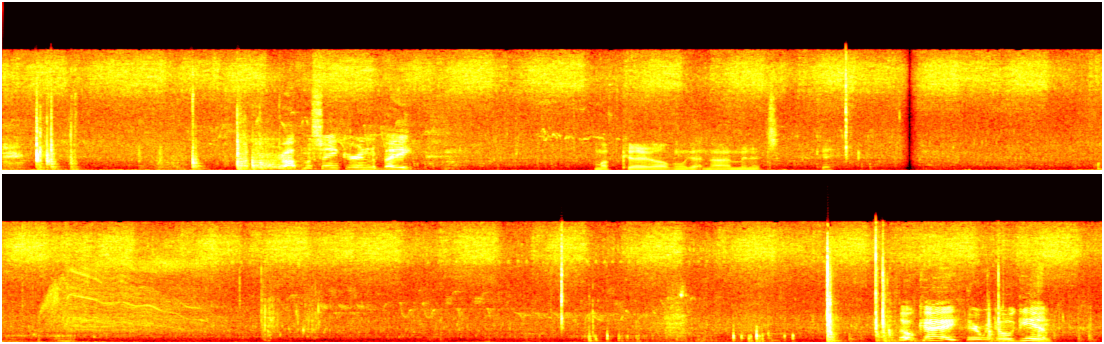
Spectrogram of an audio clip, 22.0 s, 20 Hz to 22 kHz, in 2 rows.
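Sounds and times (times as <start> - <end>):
fishing line sweeping hiss: 8.6 - 21.8.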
